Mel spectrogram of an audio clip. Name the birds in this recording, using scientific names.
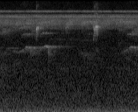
Momotus momota, Turdus hauxwelli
